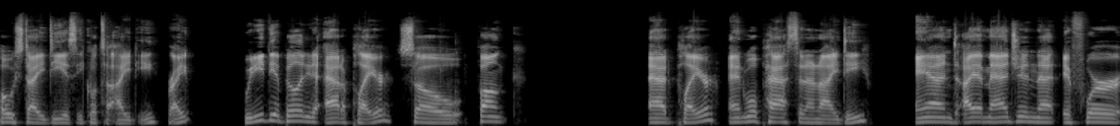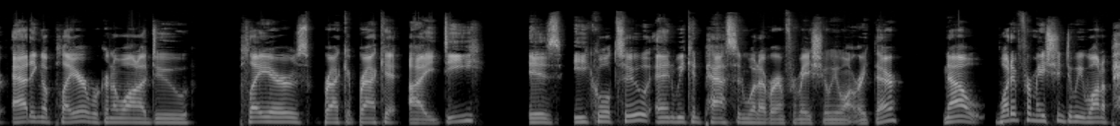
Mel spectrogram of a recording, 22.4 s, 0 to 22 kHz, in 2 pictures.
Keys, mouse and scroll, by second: 0.0-2.4 typing, 1.6 Escape, 2.1 Return, 4.1-9.2 typing, 10.8 click, 11.3 Return, 11.5 Down, 11.7 Down, 12.7-15.5 typing, 16.8-18.1 typing, 20.7 =, 20.7 {, 21.2-22.4 drag.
